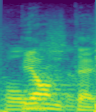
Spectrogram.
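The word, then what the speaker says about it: Piątek: It's pronounced Piontek. – Piontek. Piontek. – So it's like an O and an N instead of the A replaces it.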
